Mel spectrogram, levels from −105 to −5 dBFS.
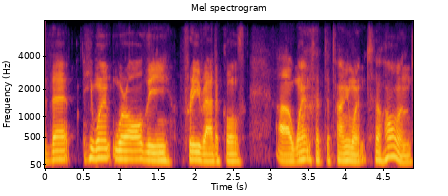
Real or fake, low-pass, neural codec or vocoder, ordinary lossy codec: real; 7.2 kHz; none; Opus, 24 kbps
